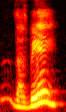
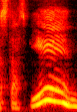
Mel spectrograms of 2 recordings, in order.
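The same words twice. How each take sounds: First: It is spoken quickly and casually. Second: It is spoken slowly and carefully. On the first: The speaker calls it wrong. "whoa, too fast" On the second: The speaker calls it right. "how you learn in your Spanish class"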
